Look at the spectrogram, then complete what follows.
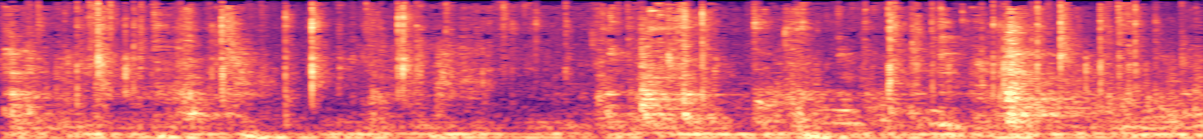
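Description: Faint, irregular clicking and tapping of budgies pecking at a millet spray and moving about a wire cage.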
